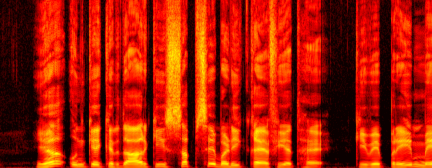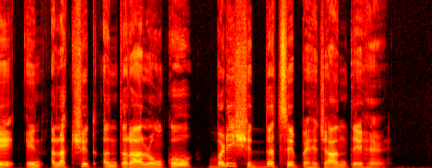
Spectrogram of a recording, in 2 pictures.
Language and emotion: Hindi, neutral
